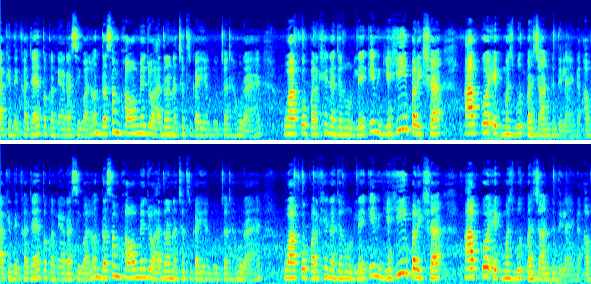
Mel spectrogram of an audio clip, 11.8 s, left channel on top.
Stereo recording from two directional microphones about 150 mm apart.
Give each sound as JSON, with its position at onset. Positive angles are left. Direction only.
{"t": 0.4, "sound": "a woman's voice", "side_deg": 10}
{"t": 5.7, "sound": "a woman's voice", "side_deg": 10}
